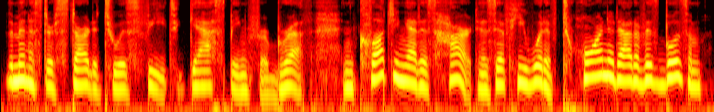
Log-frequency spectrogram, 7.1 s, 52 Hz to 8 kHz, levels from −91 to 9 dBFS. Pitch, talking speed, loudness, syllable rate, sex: 180 Hz, 210 wpm, -18 LUFS, 4.7 syllables/s, female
